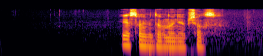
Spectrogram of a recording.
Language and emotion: Russian, neutral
